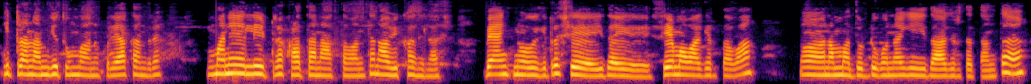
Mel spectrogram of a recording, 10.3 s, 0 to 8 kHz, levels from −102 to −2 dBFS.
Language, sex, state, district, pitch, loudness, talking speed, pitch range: Kannada, female, Karnataka, Bellary, 225 Hz, -17 LUFS, 120 wpm, 210-245 Hz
